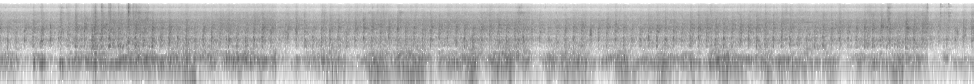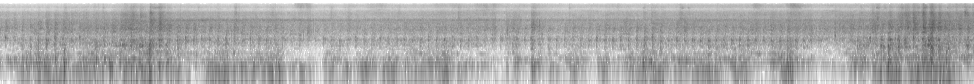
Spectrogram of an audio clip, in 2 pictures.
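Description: Express passenger train running at speed, heard from an open coach doorway: a continuous rumble and rush of wheels on rails, with irregular clacks as the wheels cross rail joints.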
